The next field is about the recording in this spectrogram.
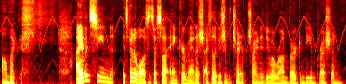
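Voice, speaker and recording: A fairly low, slightly bright male voice talks fast in casual game commentary, with a little hiss or hum on the recording. Game music runs underneath as he rambles, peppers his talk with "like," and keeps restarting.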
